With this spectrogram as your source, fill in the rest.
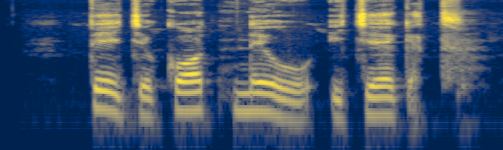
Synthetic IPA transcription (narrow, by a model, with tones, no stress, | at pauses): t̪e˦˨t͡ʃe˨kɔː˦t̪̚ne˦o˨i˨t͡ʃe˦kɛ˨t̪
